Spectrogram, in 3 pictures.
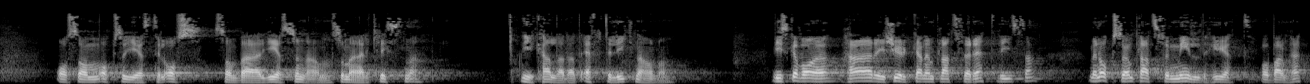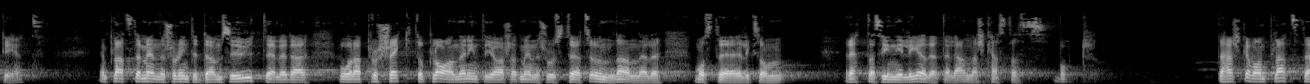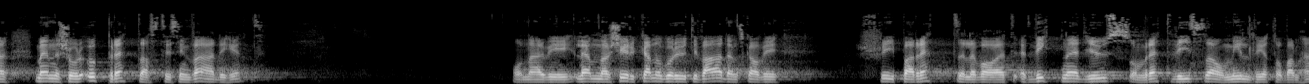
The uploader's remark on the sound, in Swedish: Inspelad i Roseniuskyrkan den 7 januari 2023.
